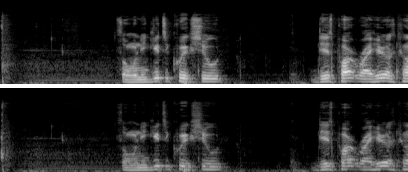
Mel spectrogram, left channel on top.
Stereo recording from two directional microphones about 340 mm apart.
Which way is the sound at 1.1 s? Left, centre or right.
Centre.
